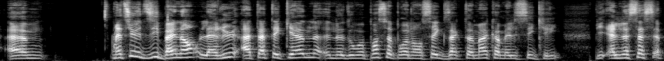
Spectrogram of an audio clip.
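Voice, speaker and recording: A man with a Quebec French accent hosting a comedic podcast, chatty and irreverent, swearing casually with lots of fillers and restarts. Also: high voice. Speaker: podcast host.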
